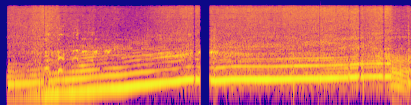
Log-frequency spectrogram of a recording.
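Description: Toyota Chaser Tourer V's turbocharged straight-six accelerating hard through a large-bore exhaust. The engine note climbs steadily for about two and a half seconds, holds high for two more, then drops near the end.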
